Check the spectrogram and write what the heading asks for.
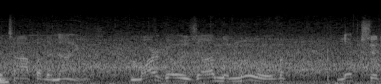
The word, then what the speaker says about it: Margot: And that'll bring up Manuel Margot. He's 2 I for like his 3 name, thus far. Margot, but the T is silent.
